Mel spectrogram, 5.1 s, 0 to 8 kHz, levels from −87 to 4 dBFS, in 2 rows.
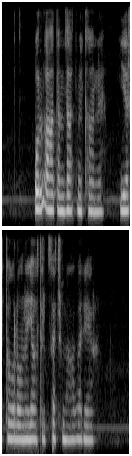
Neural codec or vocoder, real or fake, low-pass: codec, 24 kHz, 3 kbps, HILCodec; fake; 7.2 kHz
